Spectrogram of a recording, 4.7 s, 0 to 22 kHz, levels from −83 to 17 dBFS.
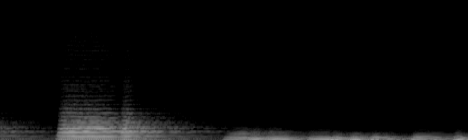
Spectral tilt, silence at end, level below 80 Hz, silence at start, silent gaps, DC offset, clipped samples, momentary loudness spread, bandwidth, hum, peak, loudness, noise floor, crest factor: -8 dB/octave; 0 s; -48 dBFS; 0 s; none; under 0.1%; under 0.1%; 18 LU; 8.6 kHz; none; -12 dBFS; -29 LUFS; -53 dBFS; 18 dB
